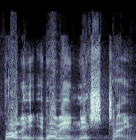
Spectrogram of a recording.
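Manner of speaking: usual speaking voice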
